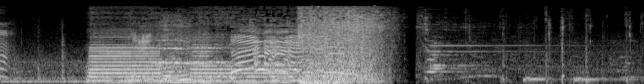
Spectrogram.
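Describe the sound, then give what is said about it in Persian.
A loud, sustained horn blares with bright harmonic tones, then a school bus crashes in a heavy burst of shattering glass and breaking metal, leaving the bus completely wrecked, before fading into quieter scattered rattles and a brief tone. “دادا اتوبوس مدرسه کاملا داغون شده، به نظرم وقتی یه وسیله نقلیه رو بسپرن دست یه عروسک گردون همین میشه دیگه.”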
